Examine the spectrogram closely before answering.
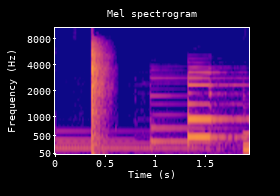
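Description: A single sharp slap cracks out loudly, then fades into steady electronic tones that shift upward in pitch, with no voices present.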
